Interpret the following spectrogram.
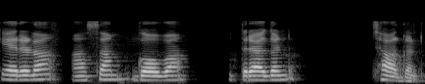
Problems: none marked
